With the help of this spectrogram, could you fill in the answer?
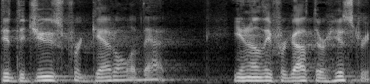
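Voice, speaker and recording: Over noticeable background noise, a man talks at a moderate pace. His pitch is medium and his intonation lively. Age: 60s. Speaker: pastor. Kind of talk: sermon. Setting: church service streamed live.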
